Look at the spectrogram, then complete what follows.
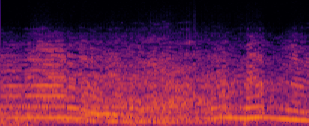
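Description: Race car engines running at high revs as cars pass on the circuit: the engine note holds steady, drops in pitch about a second in, then rises and falls again.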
